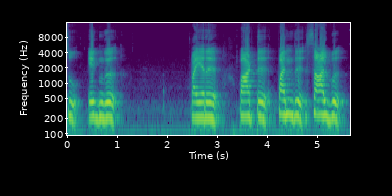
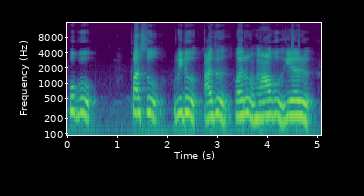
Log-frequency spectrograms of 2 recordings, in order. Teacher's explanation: மொழியோட இறுதியில் வரும்போது அரை மாத்திரையாக ஒலிக்கிறது தான் குற்றியலுகரம்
